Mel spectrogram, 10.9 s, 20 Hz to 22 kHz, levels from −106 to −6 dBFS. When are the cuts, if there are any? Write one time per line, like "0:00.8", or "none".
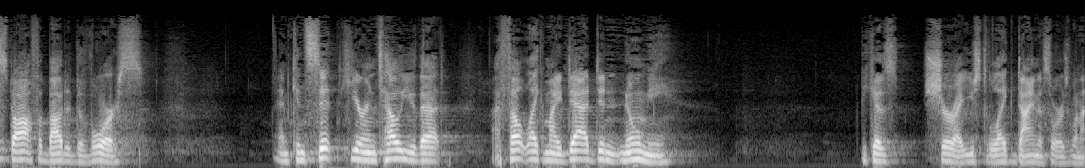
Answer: none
